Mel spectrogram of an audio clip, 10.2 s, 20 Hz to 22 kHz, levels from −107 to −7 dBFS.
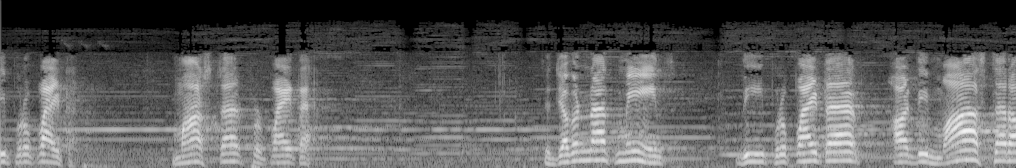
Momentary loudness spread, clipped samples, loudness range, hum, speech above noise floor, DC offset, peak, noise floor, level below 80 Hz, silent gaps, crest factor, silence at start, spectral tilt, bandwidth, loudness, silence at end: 25 LU; under 0.1%; 8 LU; none; 23 dB; under 0.1%; -4 dBFS; -44 dBFS; -54 dBFS; none; 20 dB; 0 s; -5.5 dB/octave; 11.5 kHz; -21 LUFS; 0 s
